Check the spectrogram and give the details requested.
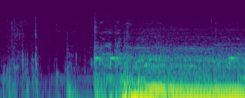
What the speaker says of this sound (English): the car now starts. The engine is running fine.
